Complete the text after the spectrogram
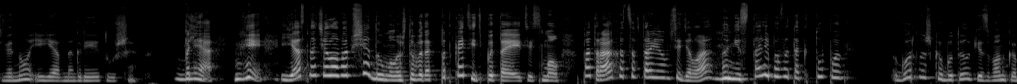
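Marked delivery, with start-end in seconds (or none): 1.7-8.4 loud blunt outburst. Acted. Heroine blurts out her guess.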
